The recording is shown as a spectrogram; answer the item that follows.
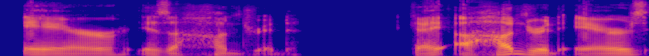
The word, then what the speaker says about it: are: So in the metric system, we have air, which looks like R, but is pronounced air.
